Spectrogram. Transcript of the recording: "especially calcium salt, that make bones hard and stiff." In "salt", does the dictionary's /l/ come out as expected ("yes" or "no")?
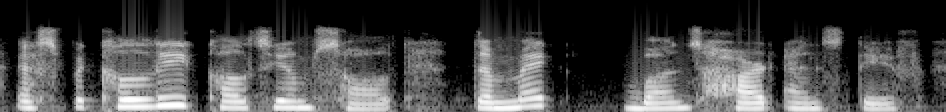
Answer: yes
